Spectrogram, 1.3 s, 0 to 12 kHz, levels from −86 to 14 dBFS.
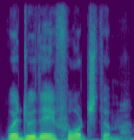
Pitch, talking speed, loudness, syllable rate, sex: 150 Hz, 225 wpm, -15 LUFS, 6.3 syllables/s, male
